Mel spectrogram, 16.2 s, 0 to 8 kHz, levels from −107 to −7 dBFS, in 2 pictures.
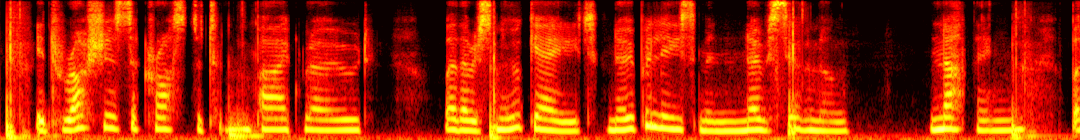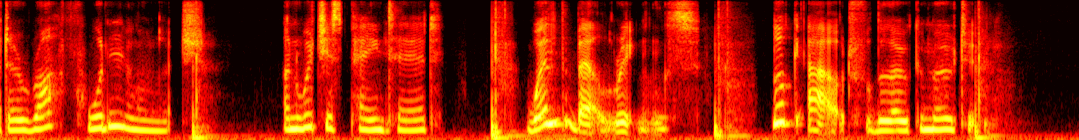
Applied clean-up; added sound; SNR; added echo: neural diffusion model UNIVERSE++.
